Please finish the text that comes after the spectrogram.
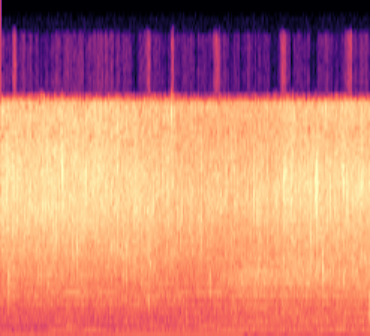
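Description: Half a cup of IPA beer poured into a pan of golden, sizzling onions for vegetarian French onion soup, giving a steady close frying hiss with liquid splashing and bubbling, a low hum running underneath, and no talking.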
